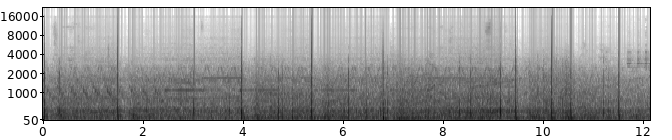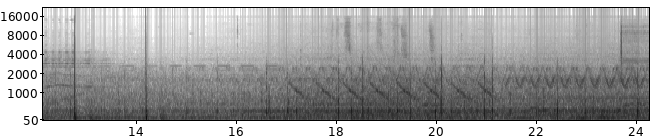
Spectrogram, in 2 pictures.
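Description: Fireworks salute shells bursting in the distance: sharp bangs about every second or two over a steady background hum, with a run of short falling whistles about three-quarters of the way through.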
